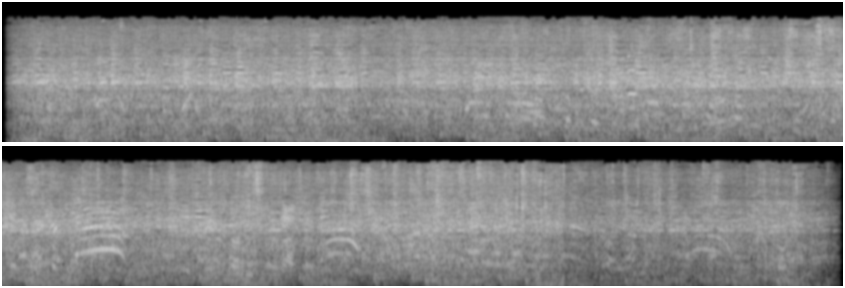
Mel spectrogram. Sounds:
Human group actions, Crowd

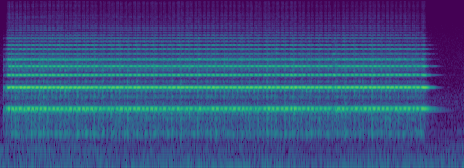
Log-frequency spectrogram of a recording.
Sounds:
Bowed string instrument, Musical instrument, Music

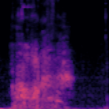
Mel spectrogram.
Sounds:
pets, Dog, Animal

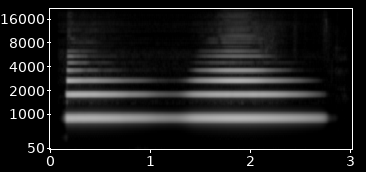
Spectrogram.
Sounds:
woodwind instrument, Music, Musical instrument

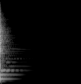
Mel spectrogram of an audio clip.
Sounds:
Percussion, Snare drum, Drum, Music, Musical instrument

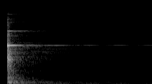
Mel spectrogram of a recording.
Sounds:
Musical instrument, Music, Piano, Keyboard (musical)

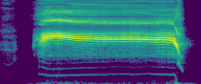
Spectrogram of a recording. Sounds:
Screaming, Human voice

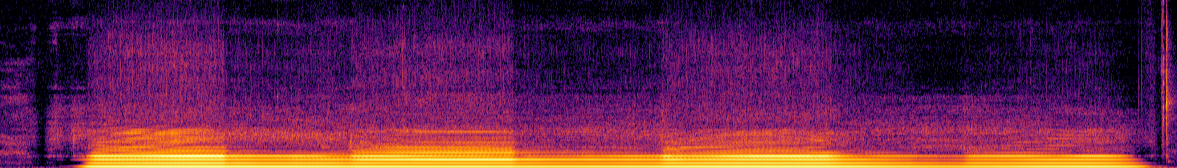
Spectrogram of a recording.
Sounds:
Music, Musical instrument, Wind instrument

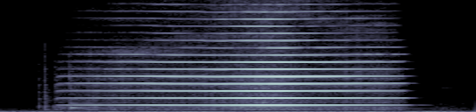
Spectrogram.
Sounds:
Musical instrument, Bowed string instrument, Music

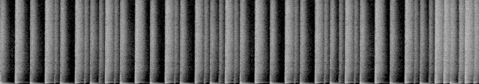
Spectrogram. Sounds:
Musical instrument, Drum kit, Music, Percussion, Snare drum, Bass drum, Drum

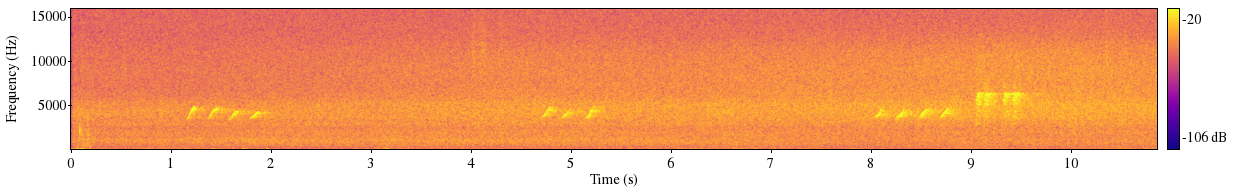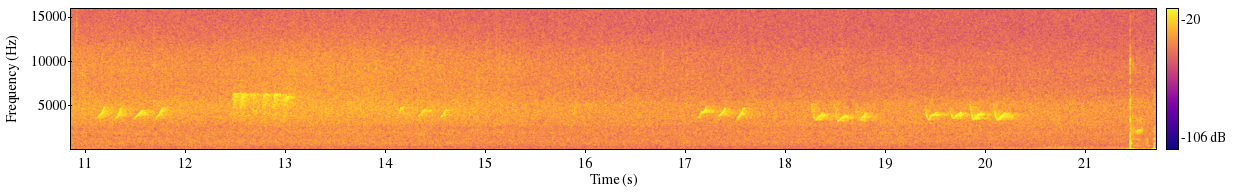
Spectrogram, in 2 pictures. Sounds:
Water

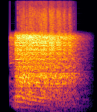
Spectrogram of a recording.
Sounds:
Tools, Drill, Power tool

